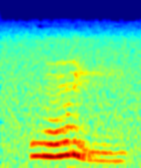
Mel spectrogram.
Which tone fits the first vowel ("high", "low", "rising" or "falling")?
high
